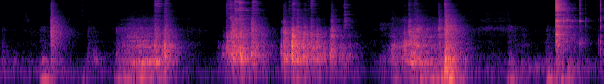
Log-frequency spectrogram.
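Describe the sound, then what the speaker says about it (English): Someone grabs a spoon from a kitchen drawer while making rice pudding: several sharp clattering bursts of metal cutlery and a sliding drawer, close and fairly loud, with short pauses between. No one speaks. "I'm going to grab a spoon."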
